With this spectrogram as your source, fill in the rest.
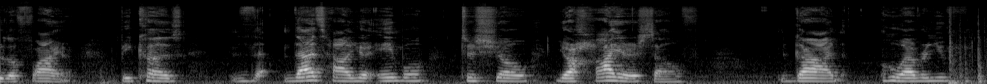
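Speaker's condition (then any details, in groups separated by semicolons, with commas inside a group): Cerebral palsy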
